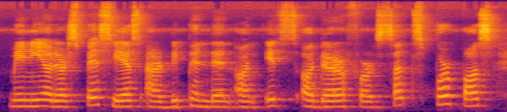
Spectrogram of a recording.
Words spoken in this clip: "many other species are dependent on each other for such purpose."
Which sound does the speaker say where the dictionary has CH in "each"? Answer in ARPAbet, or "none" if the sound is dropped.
S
